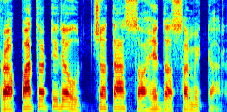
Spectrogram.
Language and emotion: Odia, neutral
